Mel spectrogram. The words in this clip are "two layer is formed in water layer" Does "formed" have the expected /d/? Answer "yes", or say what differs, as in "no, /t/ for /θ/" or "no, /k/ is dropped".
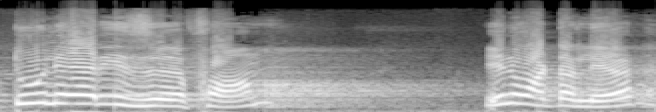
no, /d/ is dropped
